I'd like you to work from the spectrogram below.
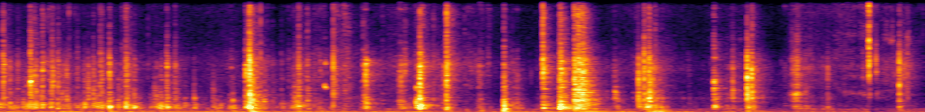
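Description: An embossing folder stacked on a base platform under a cutting plate is cranked through a die-cutting machine, giving a close run of uneven clicks, ratchety knocks and grinding creaks over about seven seconds, with no talk.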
